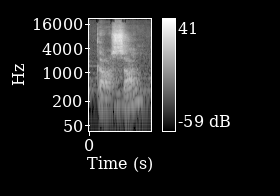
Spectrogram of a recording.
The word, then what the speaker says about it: garçon: The cedilla appears under the letter C and changes the pronunciation from a hard K sound to a soft S sound. So we'd say façon, way, garçon for boy, leçon for lesson.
